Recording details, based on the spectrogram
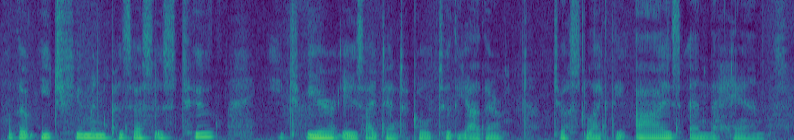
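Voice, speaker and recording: A young woman speaking softly and breathily, often near a whisper, in a slow, gentle ASMR roleplay lecture as a teacher. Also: low voice, a little hiss or hum, rough recording. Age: young adult. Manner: slow, gentle, deliberate instruction.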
